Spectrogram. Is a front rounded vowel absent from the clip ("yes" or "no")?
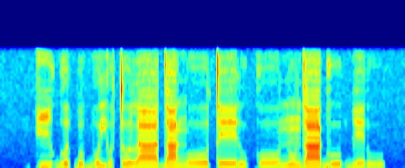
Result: yes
